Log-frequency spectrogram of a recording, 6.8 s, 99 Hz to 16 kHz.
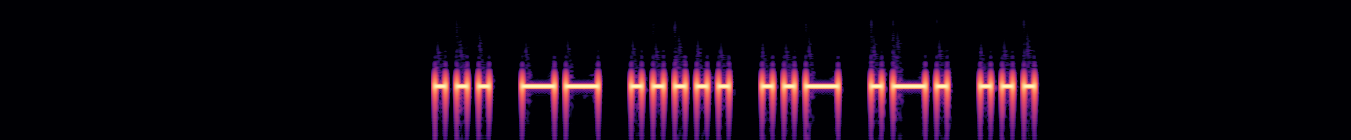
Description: Morse code, heard as a keyed tone, about 22 wpm, 700 Hz. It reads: SM5URS
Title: DXCC-100 Call Signs - 6 Characters - Repeated 3x - 22wpm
